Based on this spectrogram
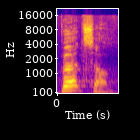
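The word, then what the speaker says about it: Buurtzorg: Bertzog, make a note of it. Today's learning, write this down, I'll spell it for you.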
